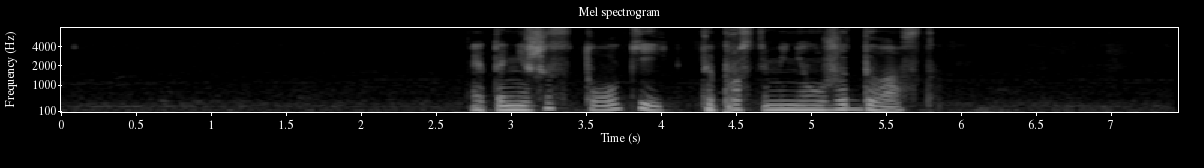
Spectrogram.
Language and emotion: Russian, angry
